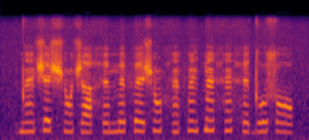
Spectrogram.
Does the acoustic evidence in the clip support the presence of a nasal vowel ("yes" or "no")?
yes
